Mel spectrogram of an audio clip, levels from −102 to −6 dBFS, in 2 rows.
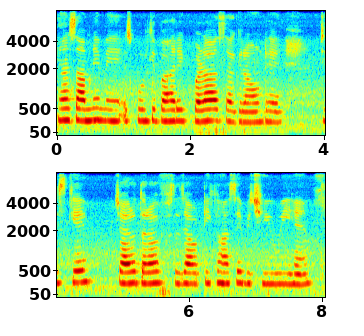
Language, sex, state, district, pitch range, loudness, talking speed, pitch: Hindi, female, Jharkhand, Deoghar, 225-245 Hz, -17 LUFS, 150 wpm, 235 Hz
